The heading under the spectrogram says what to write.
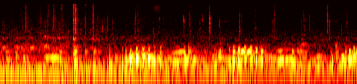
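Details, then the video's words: Pigeons kept by a family member, a parent regurgitating crop milk into a tiny squab's mouth; low, soft throaty pulses, irregular and wavering, with a few faint high chirps above and room noise. "Pigeon Feeding (MILK)To Tiny Baby!!!"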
